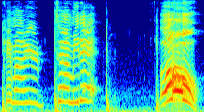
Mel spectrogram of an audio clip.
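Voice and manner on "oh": sudden loud high yelp of fright; real startled outburst; startled shout. Real, not acted. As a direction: jump at the noise and cry out. Sudden scare.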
